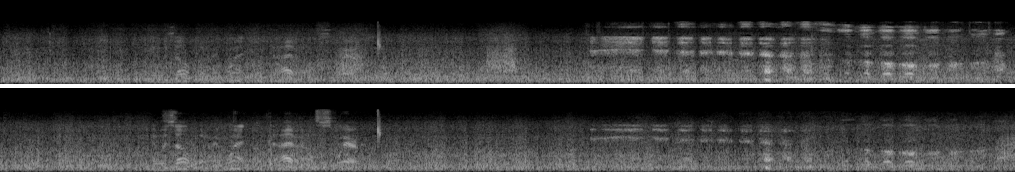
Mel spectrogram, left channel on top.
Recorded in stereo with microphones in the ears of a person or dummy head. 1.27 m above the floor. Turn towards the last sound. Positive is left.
turn(degrees=80)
